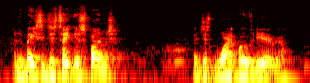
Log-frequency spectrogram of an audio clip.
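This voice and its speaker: The intonation stays fairly even while faint music plays in the background. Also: man. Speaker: tradesman demonstrating repair. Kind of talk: tutorial. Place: bathroom.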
